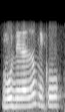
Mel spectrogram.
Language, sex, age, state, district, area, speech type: Telugu, female, 18-30, Telangana, Nizamabad, urban, conversation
